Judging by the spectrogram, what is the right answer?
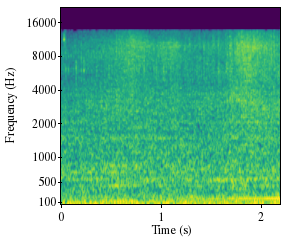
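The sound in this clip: Engine and road noise from a 1996 Geo Tracker with a rattling fault as it drives along a river road: a continuous, even rumble at steady loudness for the whole stretch.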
